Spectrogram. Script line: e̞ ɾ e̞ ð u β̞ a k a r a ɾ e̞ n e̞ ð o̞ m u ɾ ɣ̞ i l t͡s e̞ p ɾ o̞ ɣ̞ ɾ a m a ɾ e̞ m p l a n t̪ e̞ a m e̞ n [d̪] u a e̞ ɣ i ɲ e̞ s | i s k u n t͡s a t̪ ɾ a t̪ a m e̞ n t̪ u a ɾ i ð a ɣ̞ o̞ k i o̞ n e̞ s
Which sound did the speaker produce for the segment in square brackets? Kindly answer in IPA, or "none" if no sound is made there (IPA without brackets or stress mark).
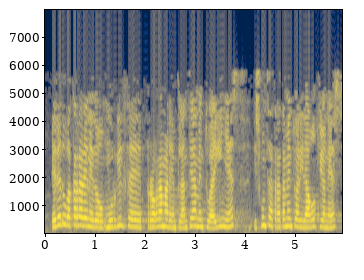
t̪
